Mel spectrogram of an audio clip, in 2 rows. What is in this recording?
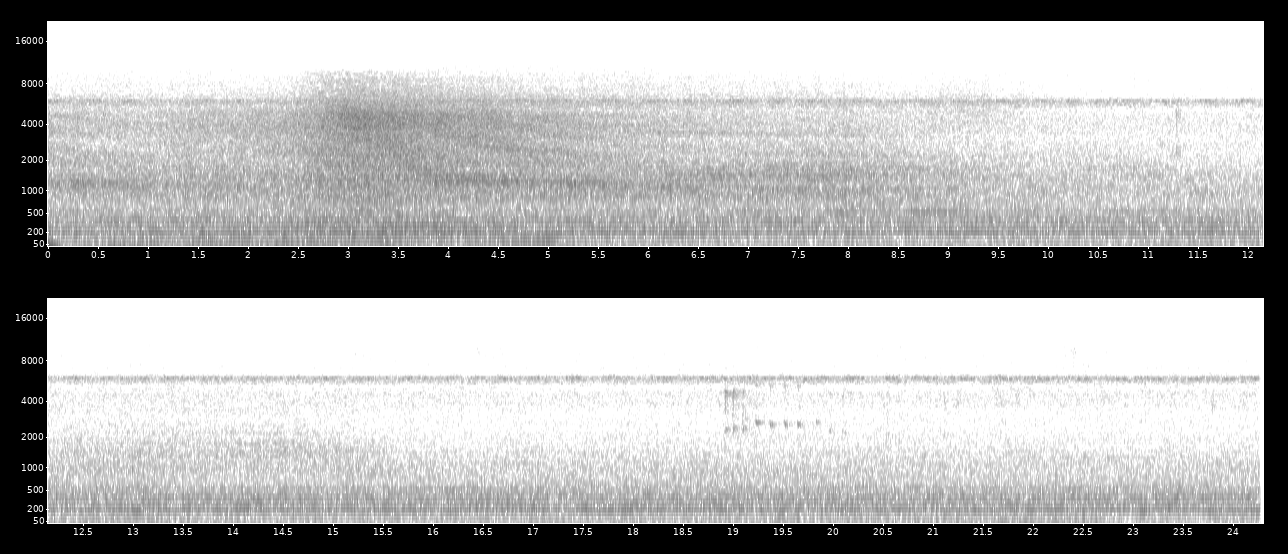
police chopper6 gone2
Police helicopter and a dozen cop cars, including a K-9 unit searching the hood, recorded with DS-40 and edited in Wavosaur. Things are calming down, another missed opportunity for vigilante justice...
police, manhunt, search, helicopter, chopper, field-recording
